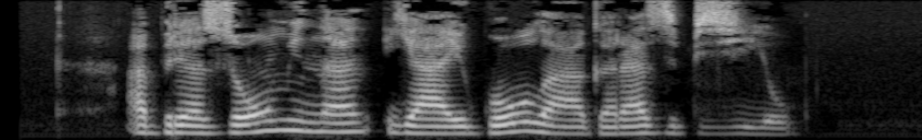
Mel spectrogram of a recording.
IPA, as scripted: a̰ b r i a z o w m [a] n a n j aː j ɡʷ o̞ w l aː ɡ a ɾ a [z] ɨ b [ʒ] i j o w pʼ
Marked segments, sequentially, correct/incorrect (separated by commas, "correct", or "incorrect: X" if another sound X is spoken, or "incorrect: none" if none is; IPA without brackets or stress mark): incorrect: i, correct, incorrect: z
